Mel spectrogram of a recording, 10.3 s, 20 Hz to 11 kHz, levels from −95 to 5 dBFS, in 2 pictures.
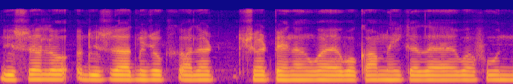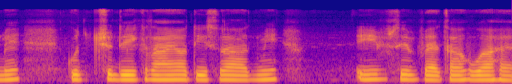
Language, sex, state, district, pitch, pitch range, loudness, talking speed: Hindi, male, Uttar Pradesh, Jyotiba Phule Nagar, 145 Hz, 140-150 Hz, -16 LUFS, 195 wpm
